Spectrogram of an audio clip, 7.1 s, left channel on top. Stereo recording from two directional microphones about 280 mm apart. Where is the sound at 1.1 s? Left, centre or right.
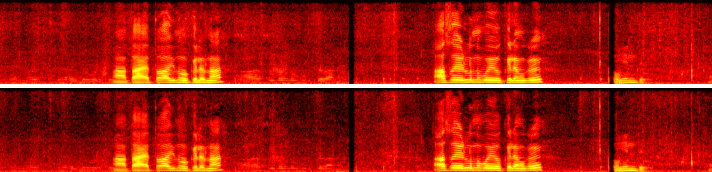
Centre.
